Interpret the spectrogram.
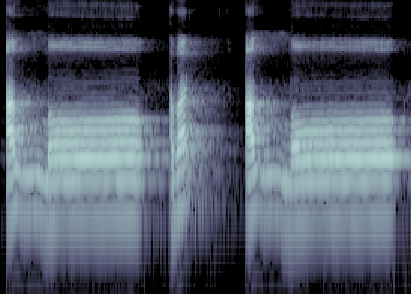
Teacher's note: আর লামের উপরে খাড়া জবর আছে, এখানে এগালিফ টান দিয়ে পড়তে হবে। যে কোনো অক্ষরের উপর খাড়া জবর, খারাজের উল্টা পেশ পাইলে এগালিফ টান দিয়ে পড়ব আমরা।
